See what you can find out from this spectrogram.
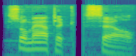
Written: somatic cell

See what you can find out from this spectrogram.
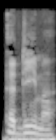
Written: edema

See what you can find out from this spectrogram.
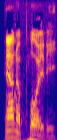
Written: aneuploidy

